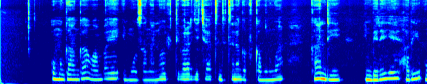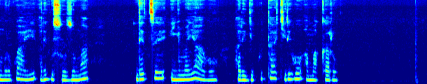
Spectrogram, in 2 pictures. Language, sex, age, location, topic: Kinyarwanda, male, 50+, Nyagatare, health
